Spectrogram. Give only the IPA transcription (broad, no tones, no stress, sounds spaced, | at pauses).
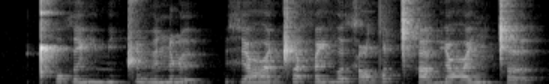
ǃʰ ɔ x ɐ ʎ u ʎ u ǁ ʏ ɦ ʏ n ə ɳ ʏ | x e ʕ ə ǁ ɐ ħ i v ɐ x e tˤ i ǀʰ a ɡ͡b i ʕ i ŋ ə ǀ ɐ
